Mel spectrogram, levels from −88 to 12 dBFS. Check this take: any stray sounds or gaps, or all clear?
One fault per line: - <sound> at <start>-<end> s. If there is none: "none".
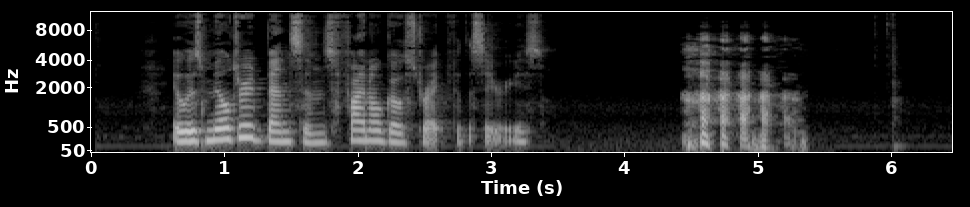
- laugh at 4.4-5.4 s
